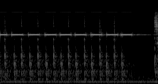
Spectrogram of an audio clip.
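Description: An Instant Pot control panel beeps as its cooking timer is set, a rapid series of about ten short, bright electronic beeps close by, followed by a brief pause and one more beep at the end.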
